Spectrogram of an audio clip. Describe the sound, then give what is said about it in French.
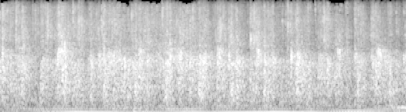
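A church audience applauds with steady, dense clapping that stays even throughout, over a low, constant hum. “Est-ce qu'on peut encore acclamer la présence du Saint-Esprit?”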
